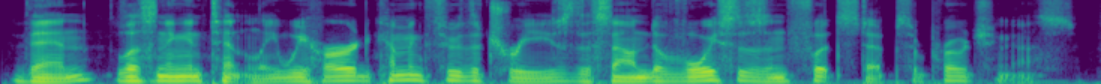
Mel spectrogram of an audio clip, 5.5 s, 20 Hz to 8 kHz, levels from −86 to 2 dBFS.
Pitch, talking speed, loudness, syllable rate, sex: 95 Hz, 185 wpm, -18 LUFS, 4.9 syllables/s, male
